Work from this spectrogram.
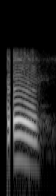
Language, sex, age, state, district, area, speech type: Kannada, female, 60+, Karnataka, Mandya, rural, conversation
